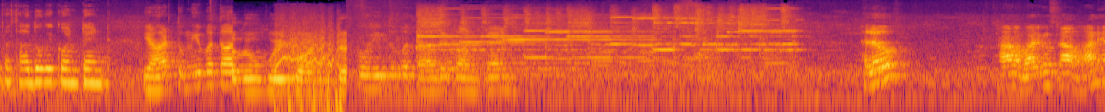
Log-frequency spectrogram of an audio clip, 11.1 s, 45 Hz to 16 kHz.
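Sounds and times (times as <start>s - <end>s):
mobile phone ringtone melody: 4.2s - 8.1s.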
